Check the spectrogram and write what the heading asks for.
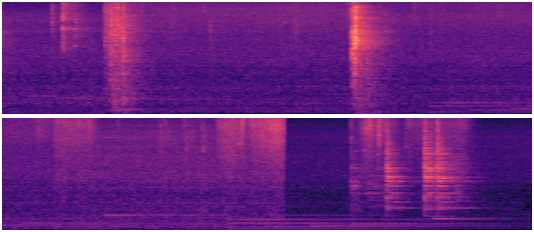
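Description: Kitchen handling sounds: a knock about a second in and a sharper one about three and a half seconds in, then soft background music comes in. Near the end come a few ringing clinks of metal tongs against a stainless steel pot.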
